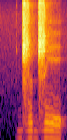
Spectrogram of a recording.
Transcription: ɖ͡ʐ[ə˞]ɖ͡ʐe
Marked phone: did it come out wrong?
yes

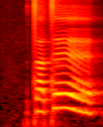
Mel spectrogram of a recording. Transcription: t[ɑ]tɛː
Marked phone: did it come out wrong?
yes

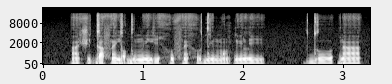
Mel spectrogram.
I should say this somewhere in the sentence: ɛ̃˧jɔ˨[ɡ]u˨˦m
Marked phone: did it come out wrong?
no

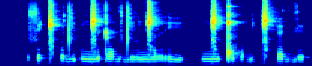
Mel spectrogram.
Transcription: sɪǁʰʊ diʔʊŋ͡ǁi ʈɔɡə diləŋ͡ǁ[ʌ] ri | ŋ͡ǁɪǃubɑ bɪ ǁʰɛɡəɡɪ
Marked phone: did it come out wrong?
no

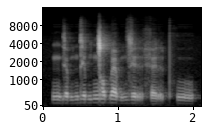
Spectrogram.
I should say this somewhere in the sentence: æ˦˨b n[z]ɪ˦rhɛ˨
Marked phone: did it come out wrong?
no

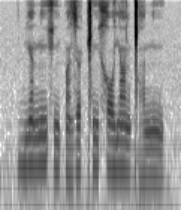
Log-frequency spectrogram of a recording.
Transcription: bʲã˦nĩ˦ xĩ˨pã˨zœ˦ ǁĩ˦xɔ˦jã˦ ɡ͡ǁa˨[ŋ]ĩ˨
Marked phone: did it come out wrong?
yes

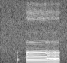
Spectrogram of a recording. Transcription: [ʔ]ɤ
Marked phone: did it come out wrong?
no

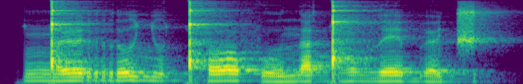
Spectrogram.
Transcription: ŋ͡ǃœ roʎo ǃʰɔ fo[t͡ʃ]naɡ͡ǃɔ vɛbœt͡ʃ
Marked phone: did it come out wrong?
yes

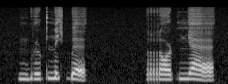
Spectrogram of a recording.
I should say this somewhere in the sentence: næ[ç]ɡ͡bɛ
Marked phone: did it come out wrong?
no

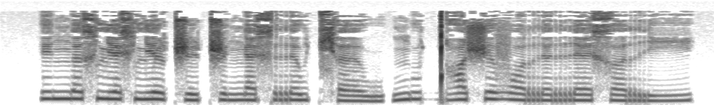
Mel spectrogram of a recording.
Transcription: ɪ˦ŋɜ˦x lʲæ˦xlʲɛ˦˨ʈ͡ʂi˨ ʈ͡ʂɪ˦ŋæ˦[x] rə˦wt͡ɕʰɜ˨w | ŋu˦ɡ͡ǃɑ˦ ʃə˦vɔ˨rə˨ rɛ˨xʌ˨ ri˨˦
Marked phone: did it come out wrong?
no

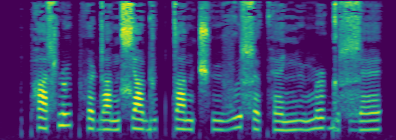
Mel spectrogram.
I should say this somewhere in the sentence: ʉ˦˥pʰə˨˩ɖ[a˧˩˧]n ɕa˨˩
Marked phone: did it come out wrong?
no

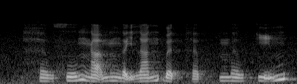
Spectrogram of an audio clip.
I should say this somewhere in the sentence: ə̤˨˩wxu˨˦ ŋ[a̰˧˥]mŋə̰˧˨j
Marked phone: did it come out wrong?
no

